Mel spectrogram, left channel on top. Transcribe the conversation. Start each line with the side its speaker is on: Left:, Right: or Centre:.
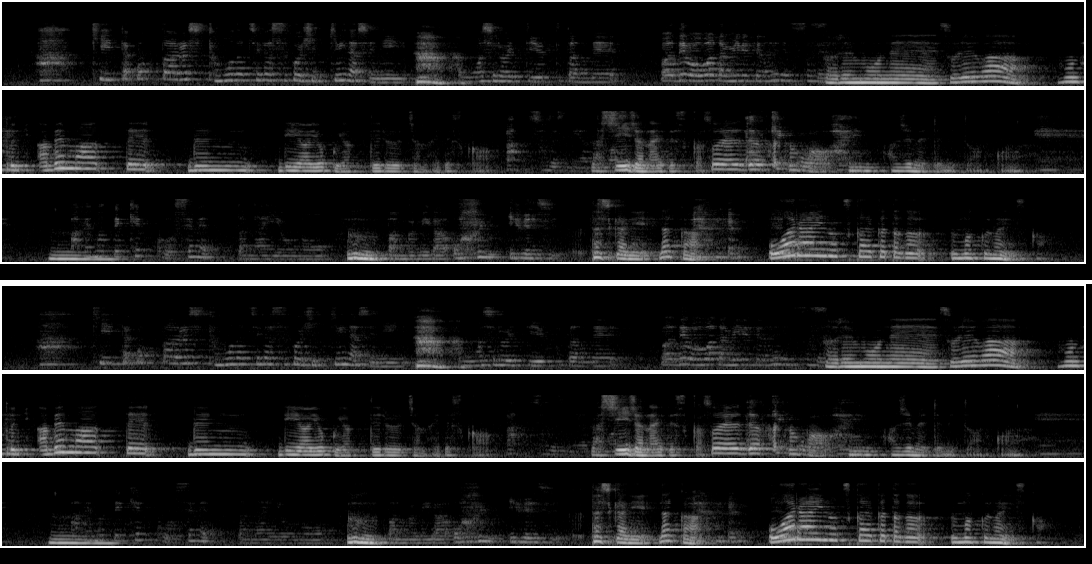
Left: ああ、聞いたことあるし、友達がすごいひっきりなしに面白いって言ってたんで。
Right: <laughs>
Left: まあでもまだ見れてないです、それ。
Right: それもね、それは、本当に、
Left: はい。
Right: アベマって連リアよくやってるじゃないですか。
Left: あ、そうですね、やってますね。
Right: らしいじゃないですか。それで、
Left: なんか結構、
Right: はなんか、
Left: はい。
Right: うん、初めて見たのかな。
Left: へえ。
Right: うん。
Left: アベマって結構攻めた内容の
Right: うん。
Left: 番組が多いイメージですね。
Right: 確かになんか、
Left: <laughs>
Right: お笑いの使い方がうまくないですか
